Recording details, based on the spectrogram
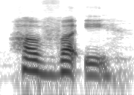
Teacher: the W's are V's because we don't have V's in the Hawaiian language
